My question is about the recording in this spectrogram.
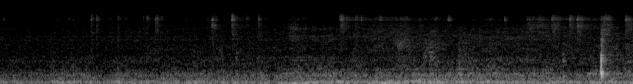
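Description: A steady low rumble of wind buffeting the microphone, with faint light clinks of stainless steel mesh colanders being handled and one sharp knock at the end.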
